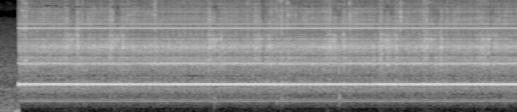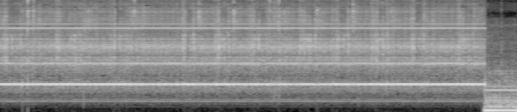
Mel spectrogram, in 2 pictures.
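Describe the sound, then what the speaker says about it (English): A drill press hums in a steady high whine as it cuts into wood, running continuously for several seconds after starting abruptly, ending with a thump. "Let's go ahead and drill these out as well."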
